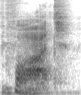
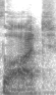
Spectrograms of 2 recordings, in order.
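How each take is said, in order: First: The word begins with an F sound. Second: The word begins with a TH sound.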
